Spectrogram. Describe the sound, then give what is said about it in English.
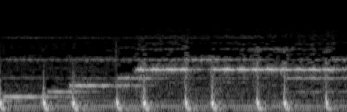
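A loud, heavy heartbeat thumps in a fast, steady rhythm, roughly nine deep throbs, while a sustained electronic-sounding tone climbs upward in steps over it. No one speaks. “Who wouldn't, for that incessant beating that filled the room that seemed to make the very walls shake with its monotonous beat, that rhythm?”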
